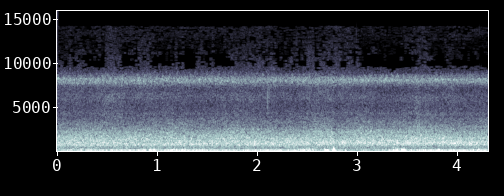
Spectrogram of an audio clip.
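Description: Steady road-traffic noise, with a low, even engine hum running underneath.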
